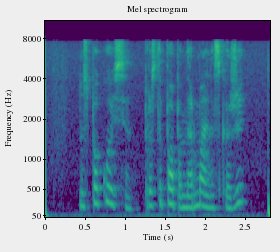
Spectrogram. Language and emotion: Russian, neutral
